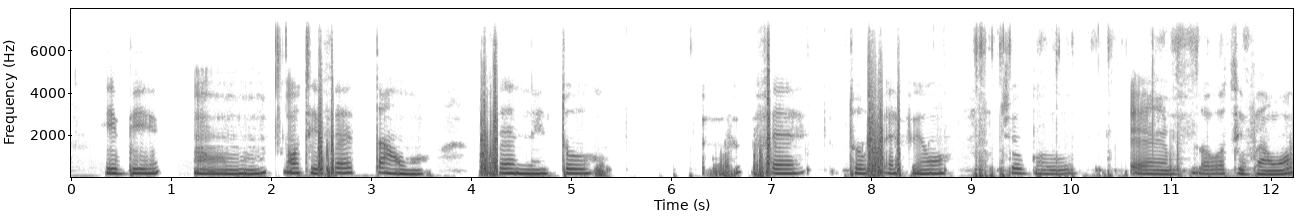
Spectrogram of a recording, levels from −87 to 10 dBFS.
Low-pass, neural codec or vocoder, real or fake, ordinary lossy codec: 7.2 kHz; vocoder, 44.1 kHz, 128 mel bands every 256 samples, BigVGAN v2; fake; none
